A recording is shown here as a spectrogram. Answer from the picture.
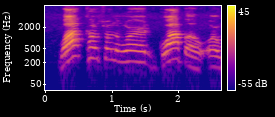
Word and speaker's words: guapo: WAP comes from the word guapo or wapo. They pronounce it with the W sound, but it's G-U-A-P-P-O, I think it is, and it's wapo.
